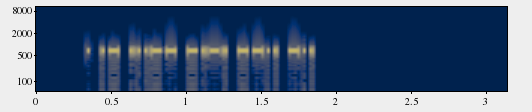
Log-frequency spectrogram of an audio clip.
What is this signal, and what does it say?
Morse code, heard as a keyed tone, about 48 wpm, 700 Hz. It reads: EA3CZD
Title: DXCC-100 Call Signs - 6 Characters - 50wpm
